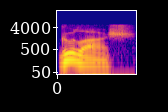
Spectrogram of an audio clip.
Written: goulash

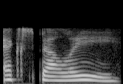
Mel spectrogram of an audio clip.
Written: expellee

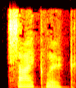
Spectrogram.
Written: cyclic

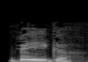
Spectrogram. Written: baga

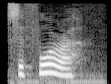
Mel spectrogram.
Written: sophora

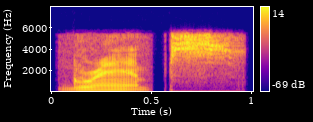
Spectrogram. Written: gramps

